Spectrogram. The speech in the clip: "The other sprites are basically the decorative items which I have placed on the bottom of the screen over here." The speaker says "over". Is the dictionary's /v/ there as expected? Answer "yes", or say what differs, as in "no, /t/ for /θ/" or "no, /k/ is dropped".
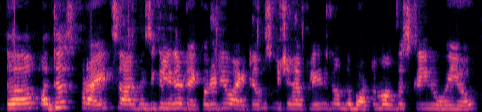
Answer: no, /v/ is dropped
